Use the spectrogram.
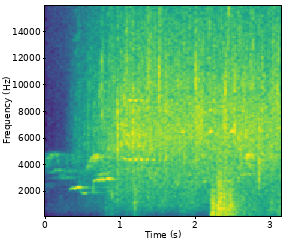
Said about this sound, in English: Oh no! It's raining! We're getting wet! Don't worry! It's just a small dark cloud.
